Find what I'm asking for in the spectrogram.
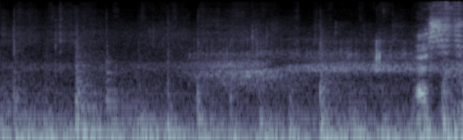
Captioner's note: static buzzing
